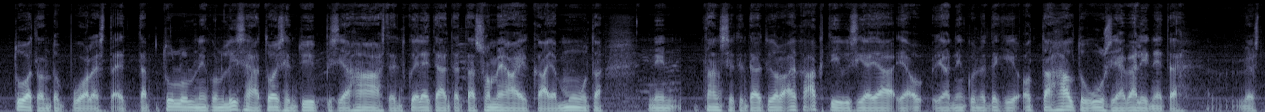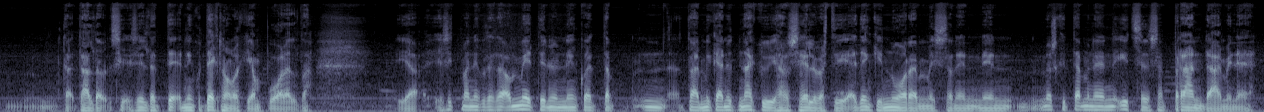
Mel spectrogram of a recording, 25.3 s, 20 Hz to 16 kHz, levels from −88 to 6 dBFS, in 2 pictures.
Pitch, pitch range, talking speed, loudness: 90 Hz, 80-95 Hz, 150 wpm, -25 LUFS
